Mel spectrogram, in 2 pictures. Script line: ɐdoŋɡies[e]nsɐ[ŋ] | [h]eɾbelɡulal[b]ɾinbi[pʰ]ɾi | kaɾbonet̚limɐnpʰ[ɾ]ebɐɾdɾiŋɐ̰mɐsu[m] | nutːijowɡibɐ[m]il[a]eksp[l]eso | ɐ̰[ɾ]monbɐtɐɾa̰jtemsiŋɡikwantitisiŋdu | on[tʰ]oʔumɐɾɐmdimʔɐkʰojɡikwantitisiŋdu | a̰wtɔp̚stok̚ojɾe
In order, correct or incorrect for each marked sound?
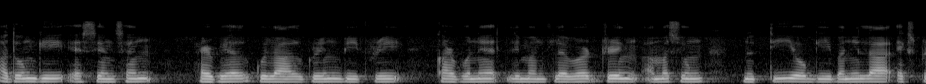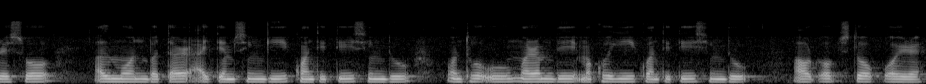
correct, incorrect: n, correct, incorrect: ɡ, correct, incorrect: l, incorrect: ŋ, incorrect: n, correct, incorrect: ɾ, incorrect: l, correct

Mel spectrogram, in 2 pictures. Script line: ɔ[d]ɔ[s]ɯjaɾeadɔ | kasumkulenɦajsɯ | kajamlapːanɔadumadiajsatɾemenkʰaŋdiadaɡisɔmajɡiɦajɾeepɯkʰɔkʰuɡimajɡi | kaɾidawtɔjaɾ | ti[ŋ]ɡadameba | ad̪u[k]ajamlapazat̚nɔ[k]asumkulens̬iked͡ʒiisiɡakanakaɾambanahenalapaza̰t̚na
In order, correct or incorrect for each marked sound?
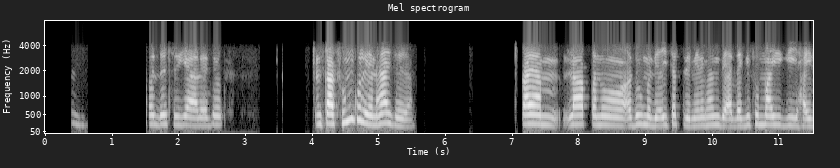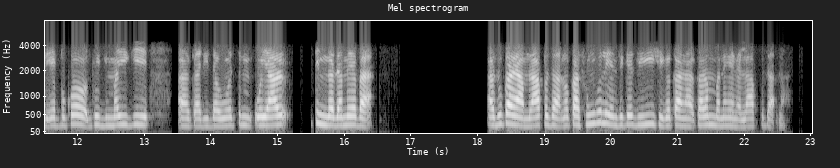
correct, correct, correct, correct, correct

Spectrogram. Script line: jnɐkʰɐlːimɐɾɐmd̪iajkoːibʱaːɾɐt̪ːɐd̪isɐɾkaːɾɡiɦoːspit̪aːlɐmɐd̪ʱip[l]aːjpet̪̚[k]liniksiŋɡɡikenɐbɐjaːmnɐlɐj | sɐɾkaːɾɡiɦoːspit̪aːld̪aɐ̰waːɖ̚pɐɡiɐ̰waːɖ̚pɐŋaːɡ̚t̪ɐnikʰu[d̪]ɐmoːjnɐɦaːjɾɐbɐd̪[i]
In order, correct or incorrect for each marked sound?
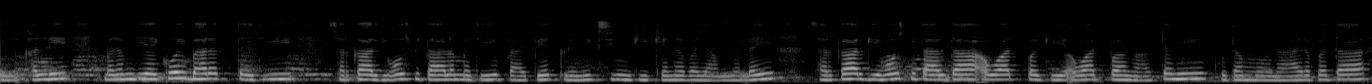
incorrect: ɾ, correct, correct, incorrect: a

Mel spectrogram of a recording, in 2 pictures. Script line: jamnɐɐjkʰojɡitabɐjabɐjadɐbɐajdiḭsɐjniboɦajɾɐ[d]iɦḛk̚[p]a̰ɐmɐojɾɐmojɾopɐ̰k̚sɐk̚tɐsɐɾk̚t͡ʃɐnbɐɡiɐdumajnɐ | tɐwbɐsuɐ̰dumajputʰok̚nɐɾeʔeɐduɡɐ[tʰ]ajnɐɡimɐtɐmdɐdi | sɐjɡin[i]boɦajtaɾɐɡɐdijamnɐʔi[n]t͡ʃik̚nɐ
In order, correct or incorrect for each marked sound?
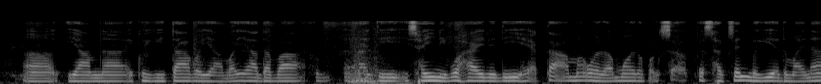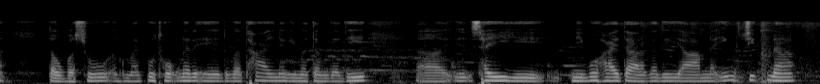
correct, incorrect: t, correct, correct, incorrect: ŋ

